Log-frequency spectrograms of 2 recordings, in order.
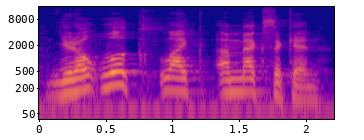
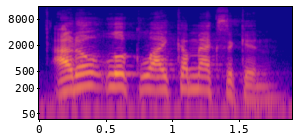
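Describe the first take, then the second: First: Sarcastic echo of the remark; mocking repeat. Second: "look" hit hard and falling; stress on look. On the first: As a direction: repeat it back with scorn. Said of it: "I get it". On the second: Acted. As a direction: lean on the word "look" pointedly. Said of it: "to you".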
